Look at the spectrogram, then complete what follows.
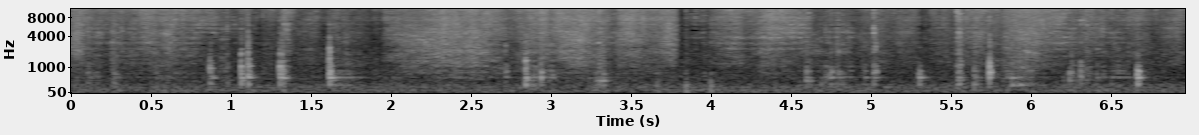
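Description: Thin wooden rolling pin clacking and rubbing on a wooden board as flatbread dough is rolled out: irregular sharp wooden knocks, several with a brief ring, and a stretch of rubbing between them.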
